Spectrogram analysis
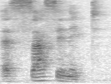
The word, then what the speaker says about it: assassinate: then we have assassinate the assassinate has got four ss all right so each of the two s's appearing together one by the side of the other would sound as one s so we don't say assassinate or assassinate or assassinate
